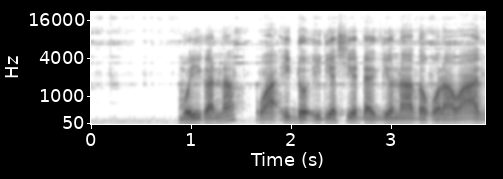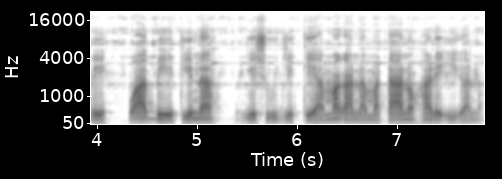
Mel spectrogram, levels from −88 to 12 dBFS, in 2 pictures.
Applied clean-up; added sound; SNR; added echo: neural mask model RNNoise.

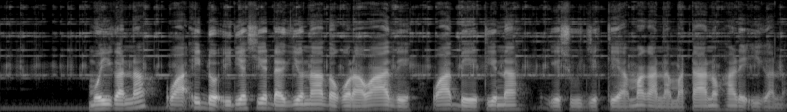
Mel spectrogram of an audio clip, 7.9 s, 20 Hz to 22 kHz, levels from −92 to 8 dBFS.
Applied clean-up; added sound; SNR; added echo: none; Bell; 16 dB; none.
